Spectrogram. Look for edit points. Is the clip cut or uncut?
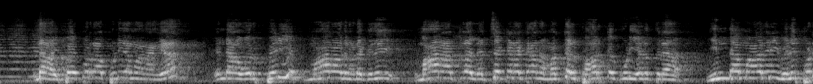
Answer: cut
